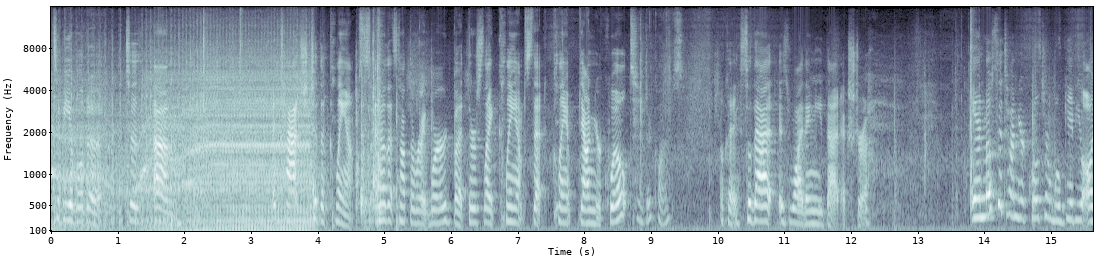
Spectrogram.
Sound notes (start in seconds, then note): 0.0 machine whirrs; 4.2 machine speeds up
